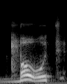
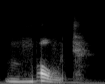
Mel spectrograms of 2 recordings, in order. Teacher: The next one says boat, right? The first one is a bilabial sound. Yeah, we have commented about it. But the next one is vote. It's a labiodental sound.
